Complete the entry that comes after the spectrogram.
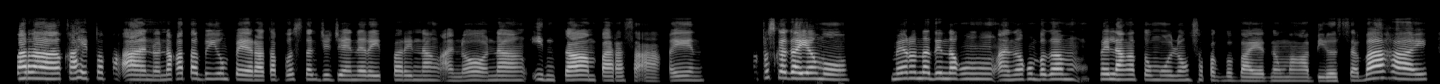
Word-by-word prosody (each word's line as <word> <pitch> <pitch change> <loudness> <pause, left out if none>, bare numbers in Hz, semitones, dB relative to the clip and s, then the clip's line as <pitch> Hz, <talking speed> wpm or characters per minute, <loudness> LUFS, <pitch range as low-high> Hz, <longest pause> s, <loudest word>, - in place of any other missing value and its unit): para 275 -2 +8
kahit 280 +1 +1
papaano 225 -6 0
nakatabi 255 +1 -2
yung 255 - -7
pera 215 -4 +1
tapos 225 +1 -7
nag-ge-generate 210 -2 -4
pa 210 0 -4
rin 205 0 -8
ng 205 -1 -6
ano 190 +2 -4
ng 200 0 -2
income 215 -1 +2
para 190 -1 -1
sa 160 -3 -7
akin. 190 +4 -4 0.6
Tapos 305 +3 -8
kagaya 280 -2 +7
mo, 230 -3 -3 0.4
mayro'n 275 +3 0
na 275 - +4
din 270 0 -3
akong 255 -1 -1
ano 215 +2 -2
kumbaga 245 0 +1 0.4
kailangang 230 -2 +2
tumulong 210 -1 -8
sa 215 - -14
pagbabayad 175 -3 -6
ng 175 0 -11
mga 175 0 -8
bills 170 +1 -8
sa 185 - -6
bahay. 255 -3 +5
225 Hz, 145 wpm, -23 LUFS, 205-255 Hz, 0.6 s, para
